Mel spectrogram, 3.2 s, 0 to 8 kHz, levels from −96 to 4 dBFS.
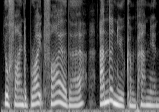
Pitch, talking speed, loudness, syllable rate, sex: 205 Hz, 190 wpm, -16 LUFS, 4.6 syllables/s, female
